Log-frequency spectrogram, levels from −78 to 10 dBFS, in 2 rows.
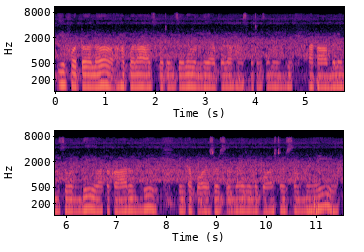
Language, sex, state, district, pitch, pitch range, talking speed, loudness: Telugu, male, Andhra Pradesh, Visakhapatnam, 130 Hz, 130-135 Hz, 130 wpm, -21 LUFS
